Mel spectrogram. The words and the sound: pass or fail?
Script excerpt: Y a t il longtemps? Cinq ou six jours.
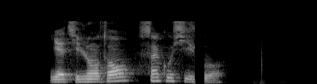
fail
